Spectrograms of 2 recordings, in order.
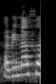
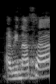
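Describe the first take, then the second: First: Higher call across the house. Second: Said in the usual way. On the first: Acted. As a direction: call his name up high, looking for him. Calling out for Avinash. (ಎತ್ತರದ ದನಿಯಲ್ಲಿ ಕೂಗಿ ಕರೆಯುವುದು)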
